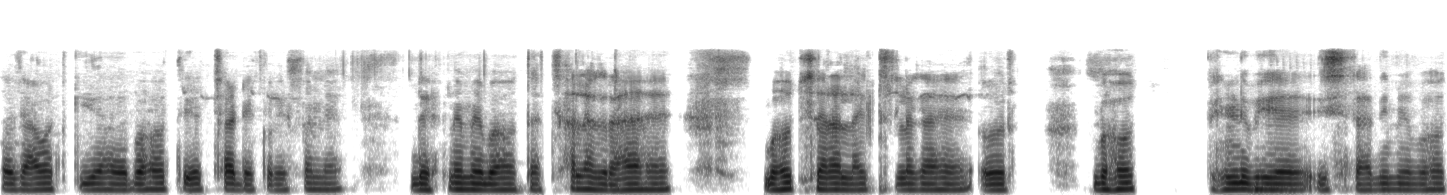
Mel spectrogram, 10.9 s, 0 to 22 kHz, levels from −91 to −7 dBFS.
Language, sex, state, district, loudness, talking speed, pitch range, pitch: Hindi, male, Bihar, Jamui, -21 LUFS, 165 wpm, 115-125 Hz, 120 Hz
